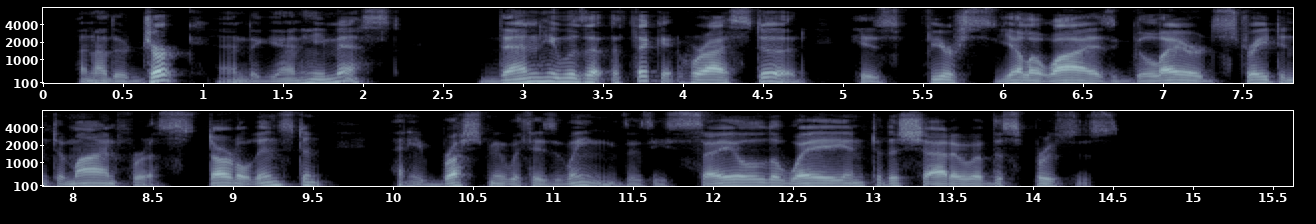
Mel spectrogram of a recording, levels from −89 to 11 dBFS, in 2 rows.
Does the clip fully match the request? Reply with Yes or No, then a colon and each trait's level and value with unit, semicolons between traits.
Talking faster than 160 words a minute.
Yes: average, 170 wpm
